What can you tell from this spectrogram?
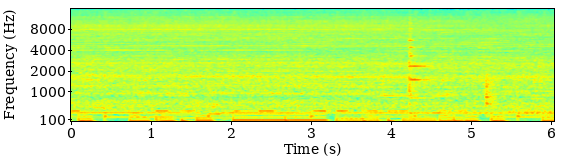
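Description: Electric hand mixer running steadily, its beaters whisking egg, sugar and oil batter in a glass bowl, with one brief clink about four seconds in. Background music with a bass line plays underneath.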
